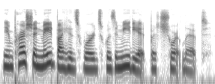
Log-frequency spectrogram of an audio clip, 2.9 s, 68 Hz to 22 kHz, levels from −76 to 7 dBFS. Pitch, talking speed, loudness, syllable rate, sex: 215 Hz, 210 wpm, -19 LUFS, 6.1 syllables/s, female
